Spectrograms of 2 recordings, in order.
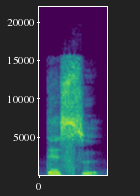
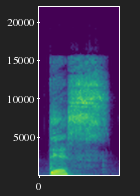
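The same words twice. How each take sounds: First: It ends with a full final vowel. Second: It ends in a clipped s sound. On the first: The speaker calls it wrong. "you don't pronounce it as" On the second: The speaker calls it right. "almost like a very silent S in the end"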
